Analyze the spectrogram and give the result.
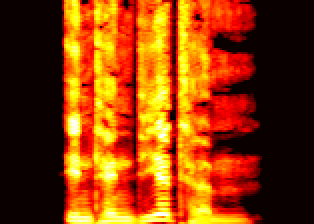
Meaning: strong dative masculine/neuter singular of intendiert
- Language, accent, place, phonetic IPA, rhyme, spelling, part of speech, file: German, Germany, Berlin, [ɪntɛnˈdiːɐ̯təm], -iːɐ̯təm, intendiertem, adjective, De-intendiertem.ogg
